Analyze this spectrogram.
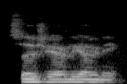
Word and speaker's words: Sergio Leone: Sergio Leone is the way that is pronounced, Alps, just for your Sergio Leone.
